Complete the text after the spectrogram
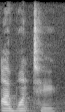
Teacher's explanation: the final t sound in want is held slightly longer on the tongue then tu is pronounced t sound is pronounced only once i · The t sound is pronounced only once. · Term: consonant plus same consonant linking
